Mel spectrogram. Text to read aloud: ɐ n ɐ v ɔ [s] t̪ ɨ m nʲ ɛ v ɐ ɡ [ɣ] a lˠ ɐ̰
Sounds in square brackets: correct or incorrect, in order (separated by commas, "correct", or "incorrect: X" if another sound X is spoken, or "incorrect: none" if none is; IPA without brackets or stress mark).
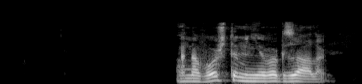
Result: incorrect: ʂ, incorrect: z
